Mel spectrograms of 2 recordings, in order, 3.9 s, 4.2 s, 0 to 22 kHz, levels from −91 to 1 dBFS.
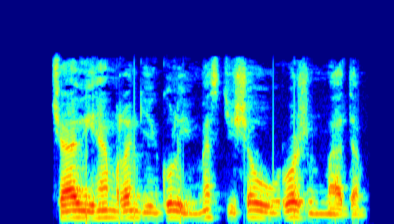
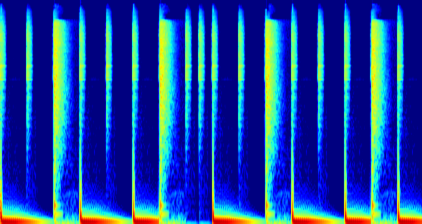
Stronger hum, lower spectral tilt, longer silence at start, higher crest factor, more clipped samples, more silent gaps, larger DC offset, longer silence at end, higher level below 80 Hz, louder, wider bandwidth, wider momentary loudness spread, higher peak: neither; first, -5.5 dB/octave vs -4 dB/octave; first, 0.5 s vs 0 s; about the same, 16 dB vs 12 dB; neither; neither; neither; first, 0.3 s vs 0 s; second, -52 dBFS vs -12 dBFS; about the same, -18 LUFS vs -16 LUFS; second, 8 kHz vs 16 kHz; first, 11 LU vs 5 LU; about the same, -2 dBFS vs 0 dBFS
